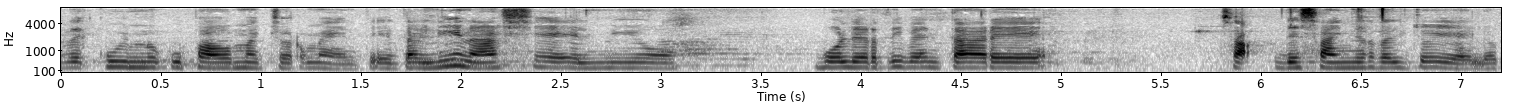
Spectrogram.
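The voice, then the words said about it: Spanish accent in Italian. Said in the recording (Italian): “E sento un accento uh, ... spagnolo.”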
